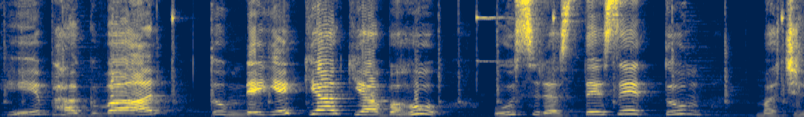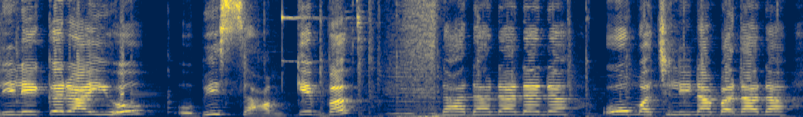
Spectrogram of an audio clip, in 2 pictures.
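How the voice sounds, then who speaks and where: Woman doing a nagging cartoon mother-in-law, slow and high-ish, fretful. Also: faint music behind, natural voice. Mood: alarmed. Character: worried scolding older mother-in-law. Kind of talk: cartoon story voice acting.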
